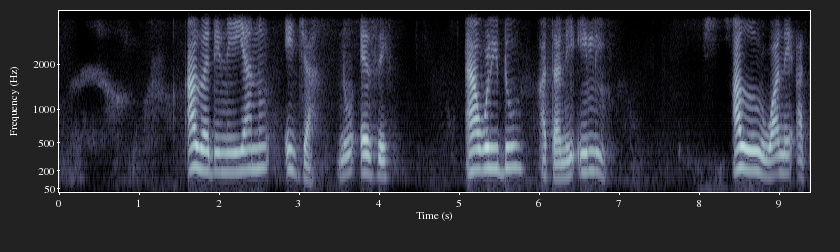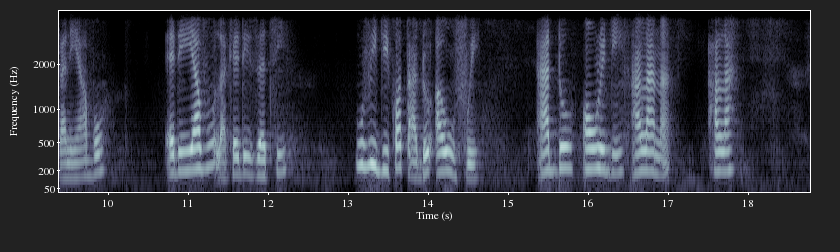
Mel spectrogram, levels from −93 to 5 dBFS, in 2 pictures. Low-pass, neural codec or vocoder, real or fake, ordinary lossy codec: 3.6 kHz; codec, 16 kHz, 1 kbps, X-Codec, WavLM features, trained on Multilingual LibriSpeech; fake; Opus, 64 kbps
